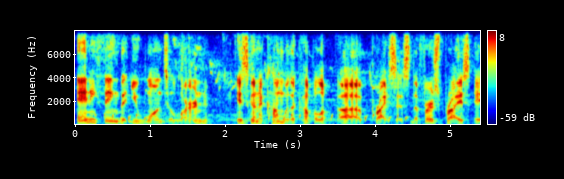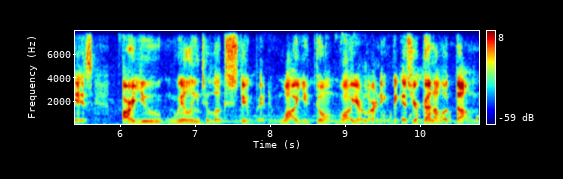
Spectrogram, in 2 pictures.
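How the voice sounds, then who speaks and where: With a Spanish accent, a man speaks at a fairly low pitch and a fairly quick pace with ordinary pitch variation, over noticeable background noise. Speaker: gaming streamer. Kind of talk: casual chat. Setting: live stream with co-hosts.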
